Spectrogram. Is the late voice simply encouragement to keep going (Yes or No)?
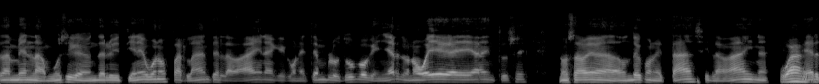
No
